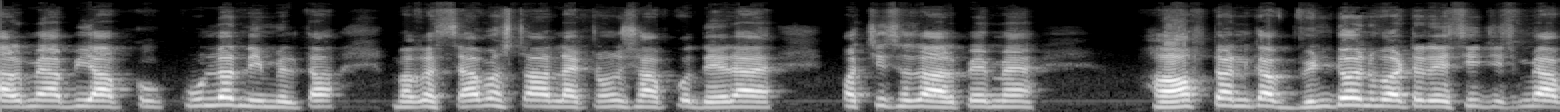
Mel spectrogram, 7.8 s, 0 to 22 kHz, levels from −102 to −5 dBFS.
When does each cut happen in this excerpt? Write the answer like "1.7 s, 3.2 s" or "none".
none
